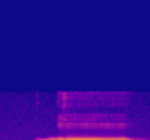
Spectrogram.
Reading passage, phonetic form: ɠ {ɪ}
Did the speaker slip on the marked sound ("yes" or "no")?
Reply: yes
